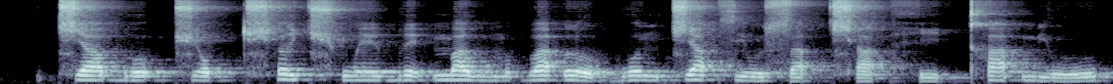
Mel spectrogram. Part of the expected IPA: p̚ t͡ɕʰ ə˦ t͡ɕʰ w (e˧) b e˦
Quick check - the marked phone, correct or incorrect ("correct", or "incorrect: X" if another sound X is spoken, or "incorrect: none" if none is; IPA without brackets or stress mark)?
correct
